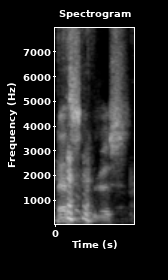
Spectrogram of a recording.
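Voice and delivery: whispered, grossed out; disgusted whisper. Real, not acted. Reacting to the toilet story, disgusted whisper. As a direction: breathe it out in disgust.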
